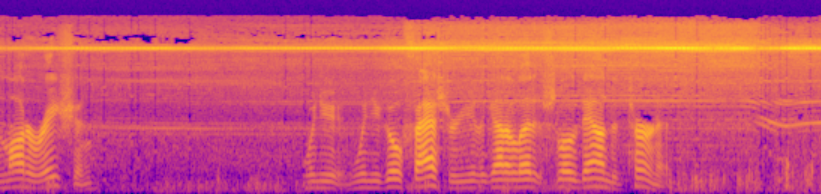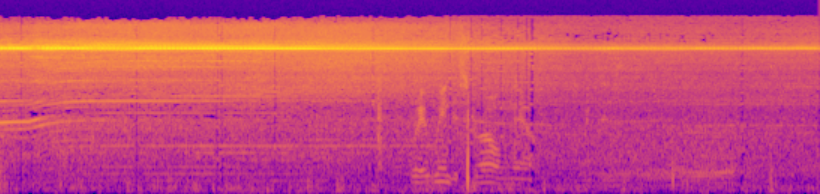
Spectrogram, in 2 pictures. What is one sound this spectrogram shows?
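A small model plane's electric motor whines steadily nearby.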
